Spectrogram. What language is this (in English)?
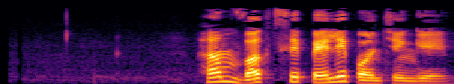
Urdu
